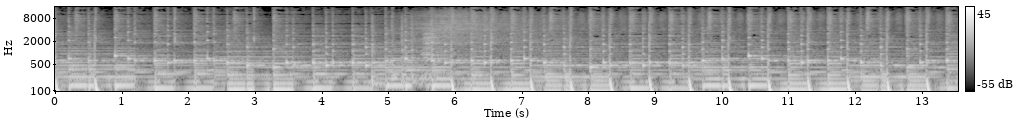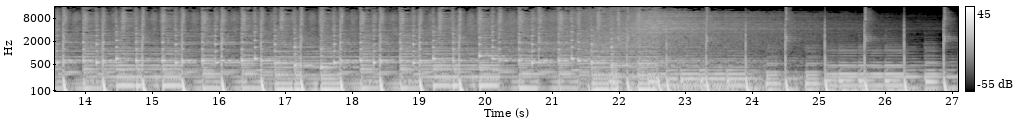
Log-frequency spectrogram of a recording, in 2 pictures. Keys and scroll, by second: 10.3-11.5 typing, 13.9-14.7 typing, 16.3-16.7 typing, 17.9 typing, 18.6 Return.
